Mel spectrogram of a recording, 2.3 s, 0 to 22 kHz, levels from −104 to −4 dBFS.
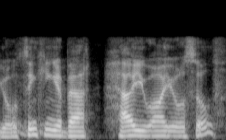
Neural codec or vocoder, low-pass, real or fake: vocoder, 22.05 kHz, 80 mel bands, WaveNeXt; 7.2 kHz; fake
